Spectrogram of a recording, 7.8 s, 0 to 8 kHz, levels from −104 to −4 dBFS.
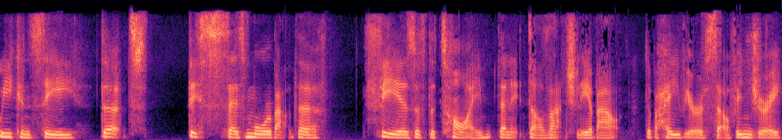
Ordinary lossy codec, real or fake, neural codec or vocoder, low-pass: AAC, 32 kbps; real; none; 7.2 kHz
